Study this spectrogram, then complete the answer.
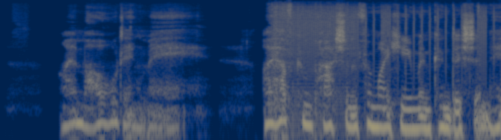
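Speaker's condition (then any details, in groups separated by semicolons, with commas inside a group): No condition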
